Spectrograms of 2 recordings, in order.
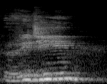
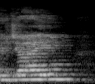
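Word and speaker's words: regime: रिजीम, रिजीम कहते हैं शासन करना, हम सब पढ़ते हैं रिजाइम, हमारे बहुत से प्रोनाउंसिएशन गलत हैं।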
